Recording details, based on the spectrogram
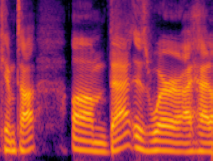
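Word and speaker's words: Kim Tar: It's spelled Kim, like the name Kim, space T-A-R, tar, but Kim Ta.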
